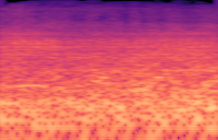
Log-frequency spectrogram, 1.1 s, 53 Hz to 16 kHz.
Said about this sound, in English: Now coming through, we see the two T-6A Texan IIs.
